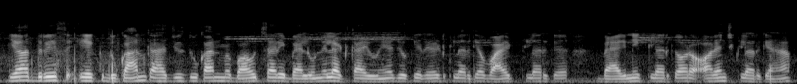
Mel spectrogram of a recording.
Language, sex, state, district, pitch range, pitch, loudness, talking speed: Hindi, male, Jharkhand, Garhwa, 145-160 Hz, 150 Hz, -19 LUFS, 235 wpm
